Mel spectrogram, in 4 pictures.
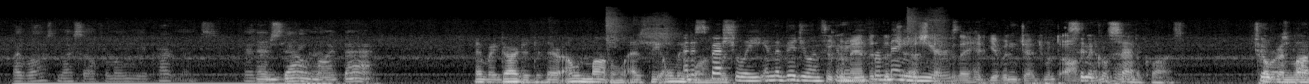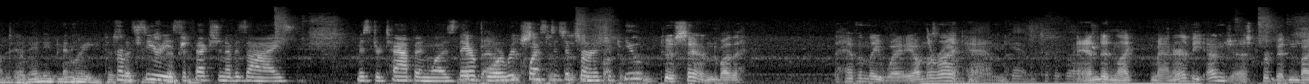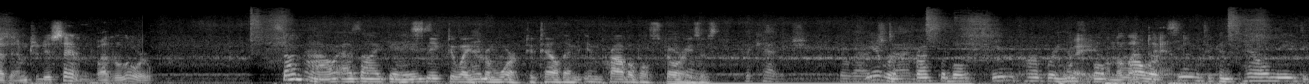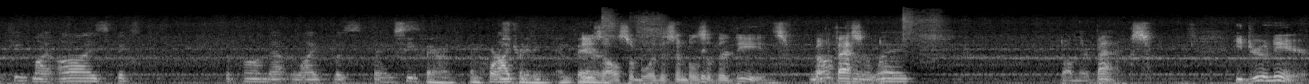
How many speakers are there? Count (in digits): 6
